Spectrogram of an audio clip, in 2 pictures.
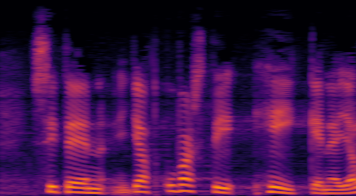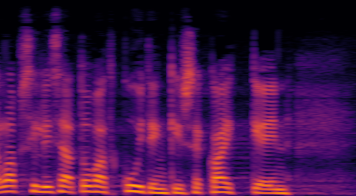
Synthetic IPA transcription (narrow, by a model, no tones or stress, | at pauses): sit̪enjɑt̪kuʋɑst̪iheikːeneːjɑlɑpsilisæt̪oʋɑt̪kuit̪eŋkisekɑikːein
